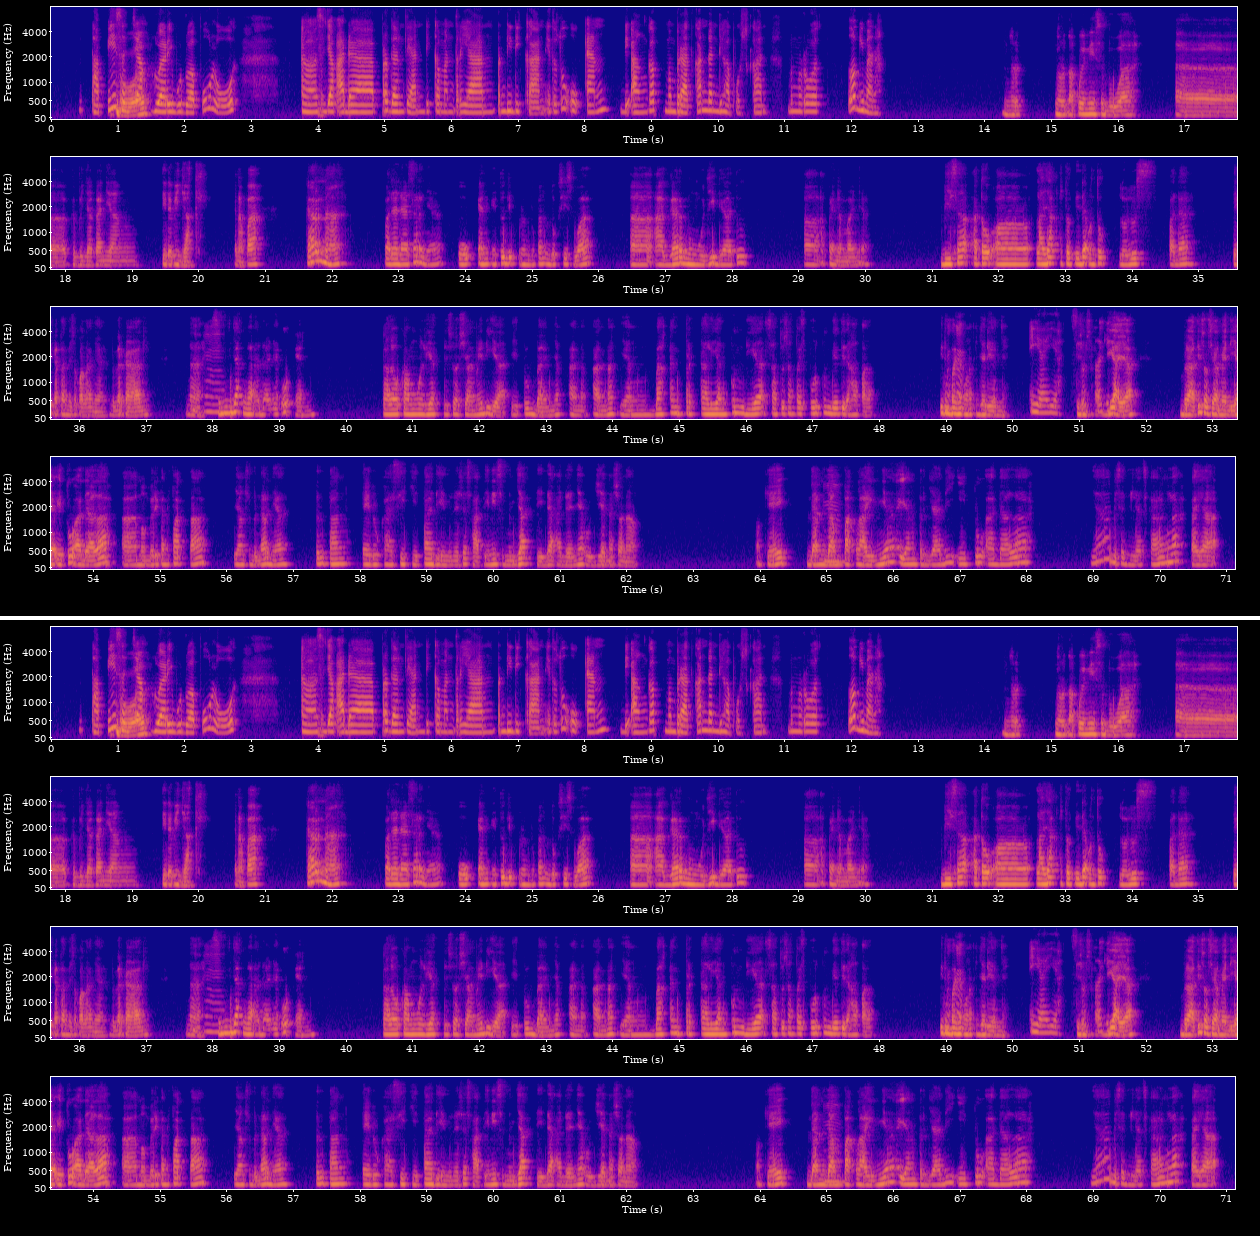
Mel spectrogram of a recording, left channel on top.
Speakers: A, on the left; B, on the right.
A: Tapi
B: betul.
A: sejak 2020 eh, sejak ada pergantian di Kementerian Pendidikan, itu tuh UN dianggap memberatkan dan dihapuskan. Menurut lo gimana?
B: Menurut menurut aku ini sebuah eh, kebijakan yang tidak bijak. Kenapa? Karena pada dasarnya UN itu diperuntukkan untuk siswa eh, agar menguji dia tuh eh, apa ya namanya bisa atau eh, layak atau tidak untuk lulus pada tingkatan di sekolahnya, bener kan? Nah,
A: Mm-mm.
B: semenjak nggak adanya UN, Kalau kamu lihat di sosial media, itu banyak anak-anak yang bahkan perkalian pun dia satu sampai 10 pun dia tidak hafal. Itu
A: Mm-mm.
B: banyak banget kejadiannya
A: Iya, iya, setuju
B: di sosial
A: lagi.
B: media ya. Berarti sosial media itu adalah eh, memberikan fakta yang sebenarnya tentang edukasi kita di Indonesia saat ini semenjak tidak adanya ujian nasional. Oke.
A: Mm-mm.
B: Dan dampak lainnya yang terjadi itu adalah ya bisa dilihat sekarang lah kayak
